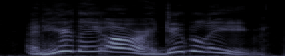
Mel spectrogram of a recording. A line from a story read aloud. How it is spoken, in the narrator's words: said Sally, excitedly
